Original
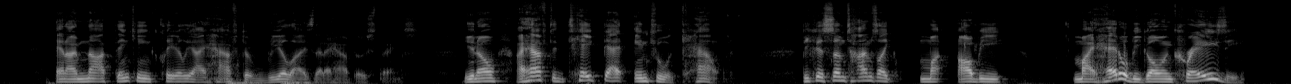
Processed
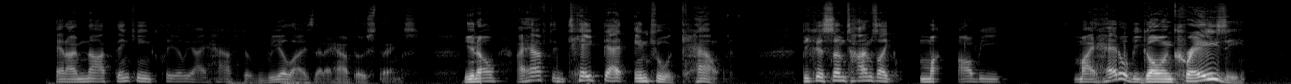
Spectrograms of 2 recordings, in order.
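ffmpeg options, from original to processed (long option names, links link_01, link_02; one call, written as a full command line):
ffmpeg -i in.wav -af "asetnsamples=nb_out_samples=441:pad=0,asendcmd='1.57 volume volume -9dB;2.59 volume volume -1dB;3.37 volume volume 7dB;4.81 volume volume -4dB;5.57 volume volume 4dB;9.34 volume volume -8dB;10.8 volume volume 0dB;11.41 volume volume 9dB',volume=-2dB" out.wav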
